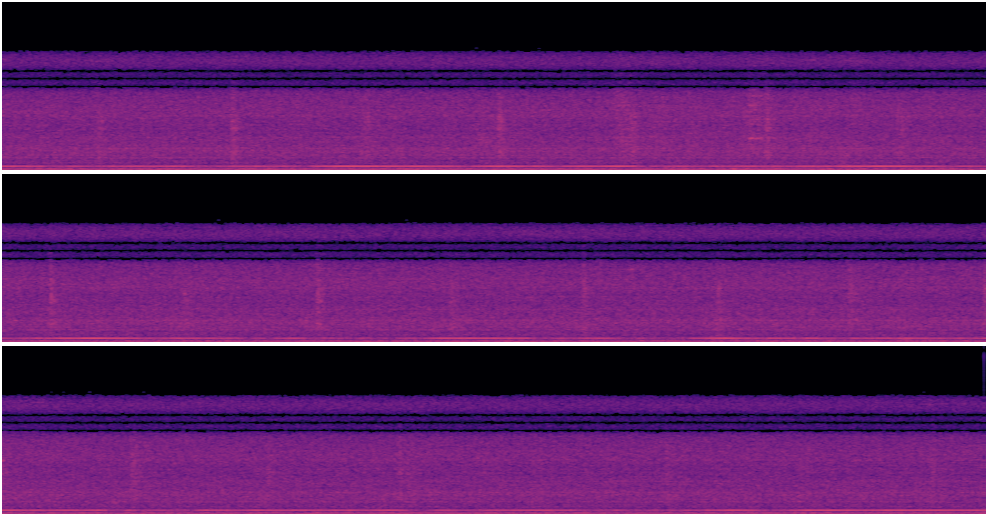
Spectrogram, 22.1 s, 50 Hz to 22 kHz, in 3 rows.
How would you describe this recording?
Equipment: Marantz PMD661 and a stereo pair of DPA 4060s.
